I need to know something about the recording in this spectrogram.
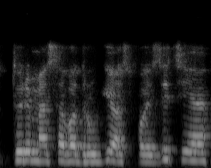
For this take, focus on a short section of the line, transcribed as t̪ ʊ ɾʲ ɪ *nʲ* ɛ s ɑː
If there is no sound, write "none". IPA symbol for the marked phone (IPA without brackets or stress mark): mʲ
